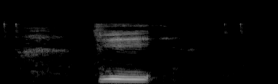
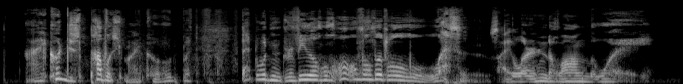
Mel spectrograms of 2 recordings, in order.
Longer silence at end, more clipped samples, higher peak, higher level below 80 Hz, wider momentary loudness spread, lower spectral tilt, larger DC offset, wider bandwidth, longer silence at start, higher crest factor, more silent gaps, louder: first, 1.3 s vs 0.35 s; neither; second, -12 dBFS vs -2 dBFS; second, -78 dBFS vs -56 dBFS; first, 21 LU vs 15 LU; about the same, -4 dB/octave vs -3 dB/octave; neither; second, 7.4 kHz vs 16 kHz; about the same, 0.25 s vs 0.25 s; about the same, 22 dB vs 24 dB; neither; second, -29 LUFS vs -24 LUFS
